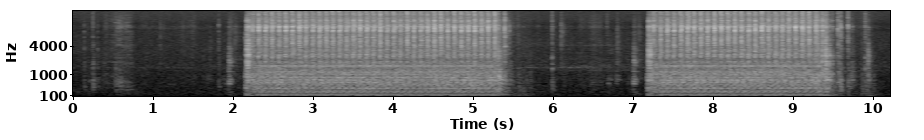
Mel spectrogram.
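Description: Domestic electric sewing machine stitching a zip into fabric and lining at a steady fast pace, in two runs of about three and two seconds with a short stop between. A few light clicks come before and between the runs.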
